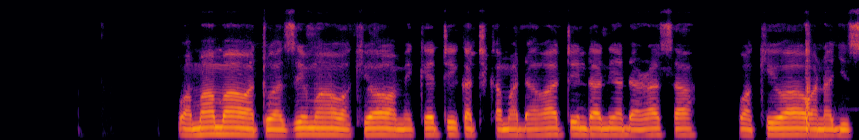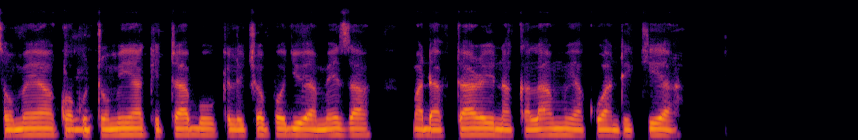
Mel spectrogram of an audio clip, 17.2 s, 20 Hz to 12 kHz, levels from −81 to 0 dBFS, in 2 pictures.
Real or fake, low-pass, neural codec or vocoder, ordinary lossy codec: real; 7.2 kHz; none; Opus, 24 kbps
